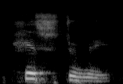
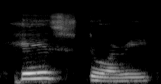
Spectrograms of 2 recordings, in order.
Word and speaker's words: history: History. In certain corners now, they say his story, then they say her story. But the correct pronunciation is not his story, it's history. And it's from Latin.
